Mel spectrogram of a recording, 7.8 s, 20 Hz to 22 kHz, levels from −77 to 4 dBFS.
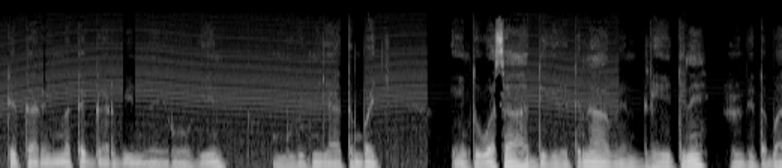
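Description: Load changes in the computer driving this speech recording are disturbing the ground shared with its audio circuit, and the result is computer activity noise across the whole clip. It sounds like a buzzing, chirping texture pulsing at around 200 times a second, sitting some 25 dB under the speech. It rises and falls with the machine's processing rather than with anything being said.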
